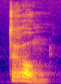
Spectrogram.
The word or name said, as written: throne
